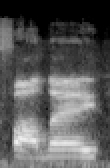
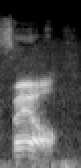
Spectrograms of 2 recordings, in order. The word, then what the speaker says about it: Fale: hater of Bad Luck Fale for a long time. Matter of fact, I used to not pronounce his name right on purpose. I'd call him Bad Luck Fail.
